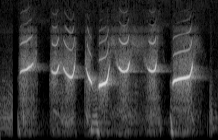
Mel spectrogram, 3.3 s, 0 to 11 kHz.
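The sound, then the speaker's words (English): Whistled Turkish from a single whistler, who whistles the phrase asking for one kilogram of tomatoes as a rapid string of short, bright, high whistled syllables with bending, gliding pitch and brief gaps between them. “If I wanted to ask for 1 kilogram of tomatoes in Turkish, I'd say, Bir kilo domates lütfen. Which in whistled Turkish would be,”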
